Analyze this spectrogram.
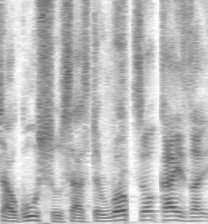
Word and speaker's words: Caesar: So Caesar, it's Caesar, but like the correct pronunciation is Kaiser.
